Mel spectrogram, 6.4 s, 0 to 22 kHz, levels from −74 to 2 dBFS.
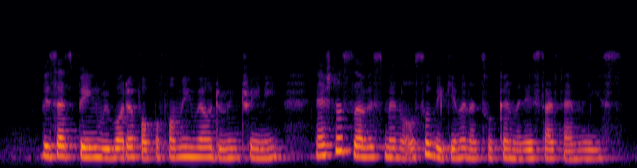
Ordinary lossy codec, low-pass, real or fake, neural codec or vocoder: none; 7.2 kHz; real; none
